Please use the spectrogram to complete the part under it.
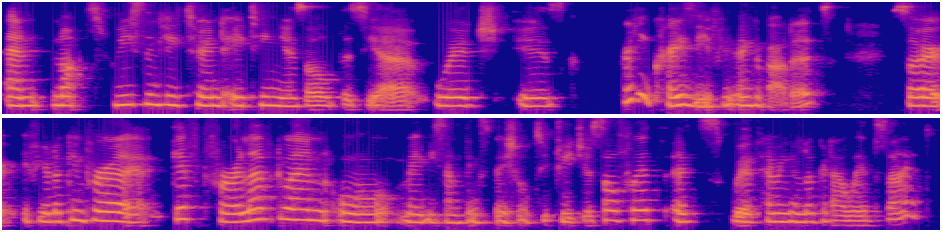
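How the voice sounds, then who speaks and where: A woman's voice: fairly high pitch, fairly even intonation, normal speed, gravelly, darkish tone. A woman in her thirties with a South African accent gives a prepared webinar presentation in an informal, conversational way. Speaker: guest speaker, data engineering manager.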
